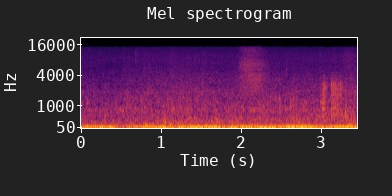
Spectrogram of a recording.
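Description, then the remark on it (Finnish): A steady low rumble of a distant passenger ferry from Tallinn, passing Harmaja lighthouse toward Helsinki, hums beneath wind and lapping water, heard from a sailboat under sail, with occasional soft splashes; no one speaks. “Ja tuolta kuuluu tuommoinen jyrisevä Tallinnan laivan ääni.”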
